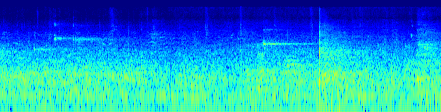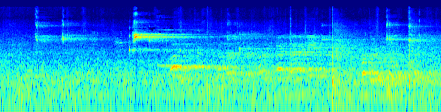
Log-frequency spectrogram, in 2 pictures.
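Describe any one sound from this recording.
Sneakers squeak sharply on an indoor court.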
